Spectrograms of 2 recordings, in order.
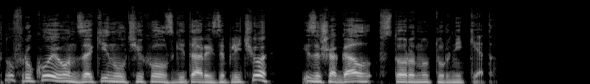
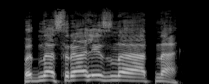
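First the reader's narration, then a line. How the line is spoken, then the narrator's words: Loud laughter. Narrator (Russian): снова захохотал Демьян Денис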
